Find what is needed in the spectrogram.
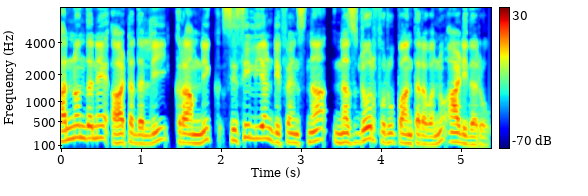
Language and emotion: Kannada, neutral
